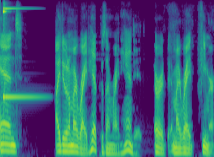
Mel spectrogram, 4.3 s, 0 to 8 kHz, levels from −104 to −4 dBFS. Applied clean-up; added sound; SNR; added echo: classical method spectral subtraction.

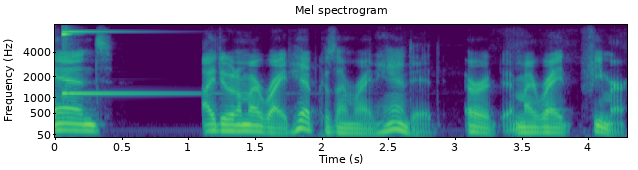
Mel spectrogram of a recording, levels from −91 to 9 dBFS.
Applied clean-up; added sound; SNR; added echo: none; Glockenspiel; 5 dB; none.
